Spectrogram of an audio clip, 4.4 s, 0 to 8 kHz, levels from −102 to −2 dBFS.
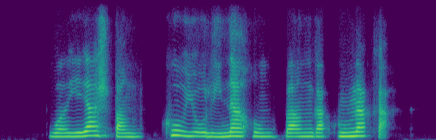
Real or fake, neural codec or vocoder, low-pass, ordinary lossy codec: fake; codec, 16 kHz in and 24 kHz out, 0.4 kbps, LongCat-Audio-Codec, four codebook decoder; 7.2 kHz; Opus, 32 kbps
